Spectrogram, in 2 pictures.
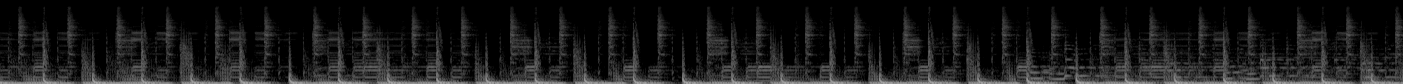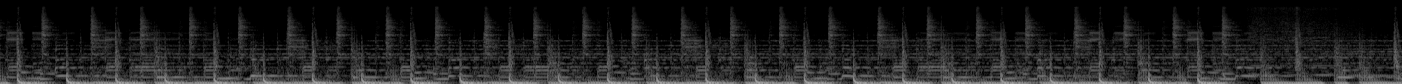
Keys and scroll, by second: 1.9 Delete, 9.2 ctrl+space, 24.0 ctrl+g, 27.7 ctrl+space.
